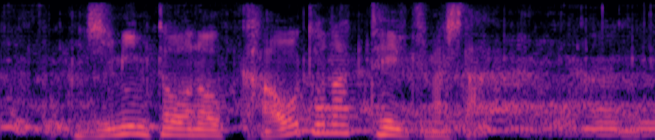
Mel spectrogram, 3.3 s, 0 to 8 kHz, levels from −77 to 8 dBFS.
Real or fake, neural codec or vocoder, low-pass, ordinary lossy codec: fake; codec, 16 kHz, 4.8 kbps, FACodec; 7.2 kHz; none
